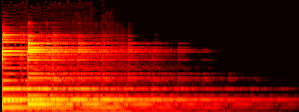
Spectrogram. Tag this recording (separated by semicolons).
ambient; chord; guitar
